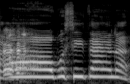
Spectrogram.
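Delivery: mock heckle at the telly; shouting at telly. Football fan reacting as if at the telly, mock exclaiming. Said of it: "as you would at the telly".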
